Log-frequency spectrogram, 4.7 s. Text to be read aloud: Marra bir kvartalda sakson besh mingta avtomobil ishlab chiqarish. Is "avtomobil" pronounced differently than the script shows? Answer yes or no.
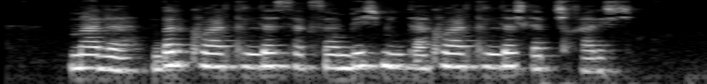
yes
